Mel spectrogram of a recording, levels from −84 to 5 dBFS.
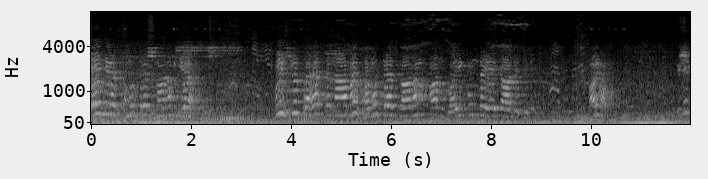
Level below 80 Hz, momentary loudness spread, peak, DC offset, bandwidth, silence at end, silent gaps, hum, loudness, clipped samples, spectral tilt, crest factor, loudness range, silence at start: -38 dBFS; 13 LU; -16 dBFS; under 0.1%; 11.5 kHz; 0 s; none; none; -33 LUFS; under 0.1%; -6 dB/octave; 16 dB; 6 LU; 0 s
